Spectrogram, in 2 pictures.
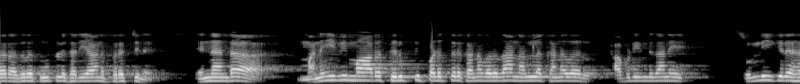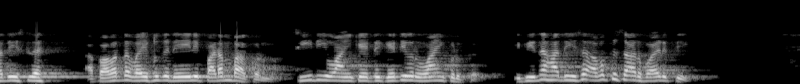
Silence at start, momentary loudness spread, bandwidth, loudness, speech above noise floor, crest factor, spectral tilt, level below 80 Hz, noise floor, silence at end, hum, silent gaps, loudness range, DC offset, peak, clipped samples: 0 s; 13 LU; 4.7 kHz; -15 LUFS; 68 dB; 14 dB; -10.5 dB/octave; -68 dBFS; -82 dBFS; 1.05 s; none; none; 3 LU; under 0.1%; 0 dBFS; under 0.1%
